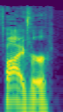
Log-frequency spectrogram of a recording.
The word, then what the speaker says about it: Fiverr: I believe it's pronounced Fiverr. It could be Fiverr. Fiverr.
